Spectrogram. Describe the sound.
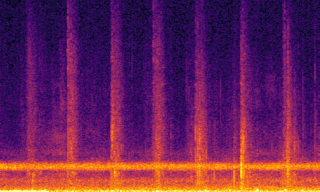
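Footsteps walking outdoors at night, a long run of steady, evenly spaced steps over a constant high-pitched tone and a low rumble at the start.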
